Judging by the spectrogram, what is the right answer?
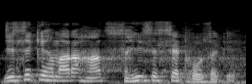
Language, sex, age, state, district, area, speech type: Hindi, male, 30-45, Uttar Pradesh, Hardoi, rural, spontaneous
